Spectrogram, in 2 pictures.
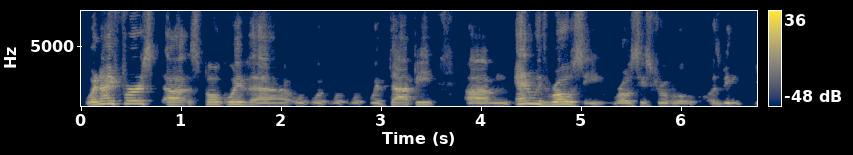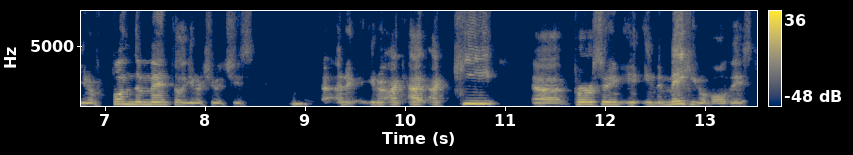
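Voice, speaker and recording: A Venezuelan playwright and director whose first language is Spanish speaks on a panel in a halting way, restarting often and using many fillers. His high voice is animated and fairly bright, with some vocal fry.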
